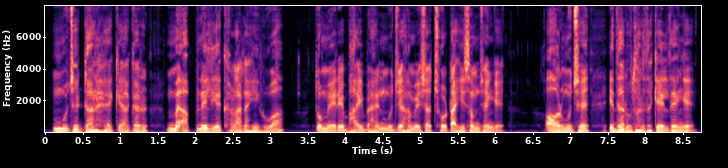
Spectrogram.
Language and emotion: Urdu, fearful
